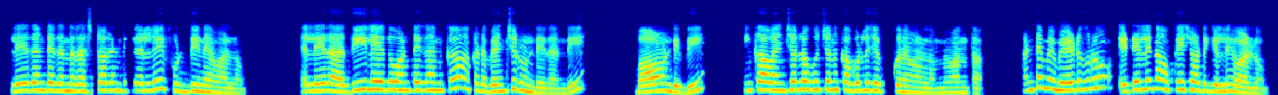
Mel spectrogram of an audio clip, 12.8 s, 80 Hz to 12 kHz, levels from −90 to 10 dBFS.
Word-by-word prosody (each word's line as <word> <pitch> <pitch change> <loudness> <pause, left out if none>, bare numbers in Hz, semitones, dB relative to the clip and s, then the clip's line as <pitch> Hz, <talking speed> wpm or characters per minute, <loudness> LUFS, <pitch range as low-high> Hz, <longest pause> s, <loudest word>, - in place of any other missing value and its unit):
లేదంటే, 265 +2 +1
ఏదన్నా 245 -1 +1
రెస్టారెంట్‌కేళ్ళి 260 +2 -3
ఫుడ్ 235 -4 -4
దినేవాళ్ళం. 185 -8 -2 0.7
లేదా, 250 0 +2
అది 255 +6 0
లేదు 285 -1 +5
అంటే 270 +1 +1
గనక 265 +1 0 0.2
అక్కడ 255 -4 -4
వెంచర్ 240 +5 0
ఉండేదండి, 175 - -3 0.6
బాగుండిద్ది. 220 -2 +2 0.5
ఇంకా 280 +2 +2
వెంచర్‌లో 280 +3 +2
కూర్చొని 285 0 +1
కబుర్లు 265 +1 0
చెప్పుకునేవాళ్ళం 195 -8 -4
మేమంతా. 185 -1 -6 0.5
అంటే 280 +7 0
మేము 285 -4 +4
ఏడుగురుం 305 +6 +1 0.2
ఎటు 235 - 0
వెళ్ళినా 310 +3 0
ఒకే 285 +1 +1
చోటకేళ్ళేవాళ్ళం. 225 - 0
250 Hz, 125 wpm, -22 LUFS, 210-275 Hz, 0.7 s, లేదు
